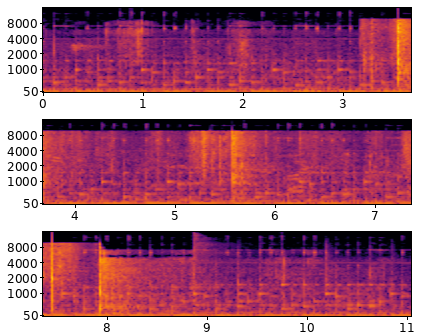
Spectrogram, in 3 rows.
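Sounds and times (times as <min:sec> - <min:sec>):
background music: 0:00.0 - 0:11.0
cricket bat hitting ball: 0:03.2 - 0:04.0, 0:05.3 - 0:06.0, 0:07.3 - 0:08.4.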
